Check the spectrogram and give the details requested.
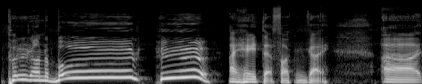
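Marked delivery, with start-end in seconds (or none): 0.1-2.1 high, slow announcer catchphrase; Hawk Harrelson. Retold or imitated. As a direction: belt it like a TV baseball announcer. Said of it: "I hate Hawk Harrelson".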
